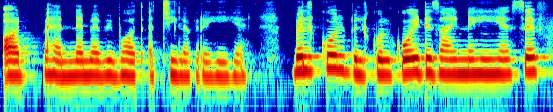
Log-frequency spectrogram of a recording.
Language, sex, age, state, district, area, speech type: Hindi, female, 30-45, Madhya Pradesh, Jabalpur, urban, spontaneous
